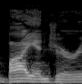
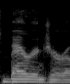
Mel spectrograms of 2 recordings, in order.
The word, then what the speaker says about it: Behringer: It's not Bayinger, it's Behringer.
